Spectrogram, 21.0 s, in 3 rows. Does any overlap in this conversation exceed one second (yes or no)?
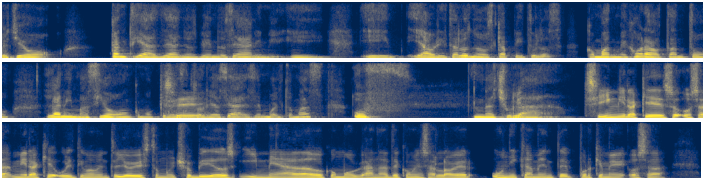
no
